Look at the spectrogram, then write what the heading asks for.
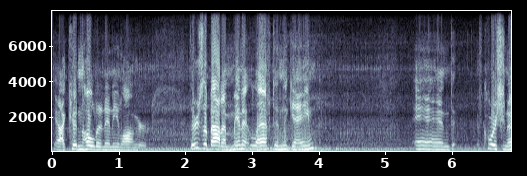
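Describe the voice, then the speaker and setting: A man telling an embarrassing story in a casual, rambling way while riding, his voice going hoarse. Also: high-pitched. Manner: rambling, self-deprecating, easily startled by dogs. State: losing his voice. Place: outdoors on a motorcycle on the road. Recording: road and engine noise.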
